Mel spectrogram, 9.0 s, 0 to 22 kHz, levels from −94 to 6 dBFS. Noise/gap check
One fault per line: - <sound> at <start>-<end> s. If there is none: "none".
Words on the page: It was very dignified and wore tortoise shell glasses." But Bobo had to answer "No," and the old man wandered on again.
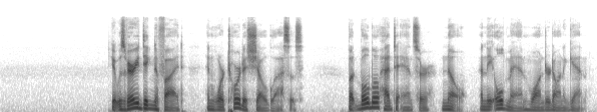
none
